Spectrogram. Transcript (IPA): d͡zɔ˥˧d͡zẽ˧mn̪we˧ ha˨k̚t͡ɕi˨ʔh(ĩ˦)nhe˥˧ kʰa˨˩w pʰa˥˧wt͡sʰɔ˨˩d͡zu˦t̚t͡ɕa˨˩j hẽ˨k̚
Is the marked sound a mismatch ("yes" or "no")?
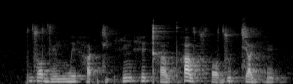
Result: no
